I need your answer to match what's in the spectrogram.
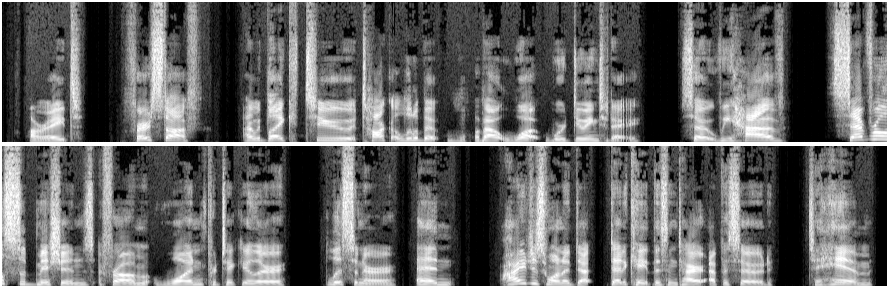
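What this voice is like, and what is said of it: American accent. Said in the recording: “with the lovely American accent”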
